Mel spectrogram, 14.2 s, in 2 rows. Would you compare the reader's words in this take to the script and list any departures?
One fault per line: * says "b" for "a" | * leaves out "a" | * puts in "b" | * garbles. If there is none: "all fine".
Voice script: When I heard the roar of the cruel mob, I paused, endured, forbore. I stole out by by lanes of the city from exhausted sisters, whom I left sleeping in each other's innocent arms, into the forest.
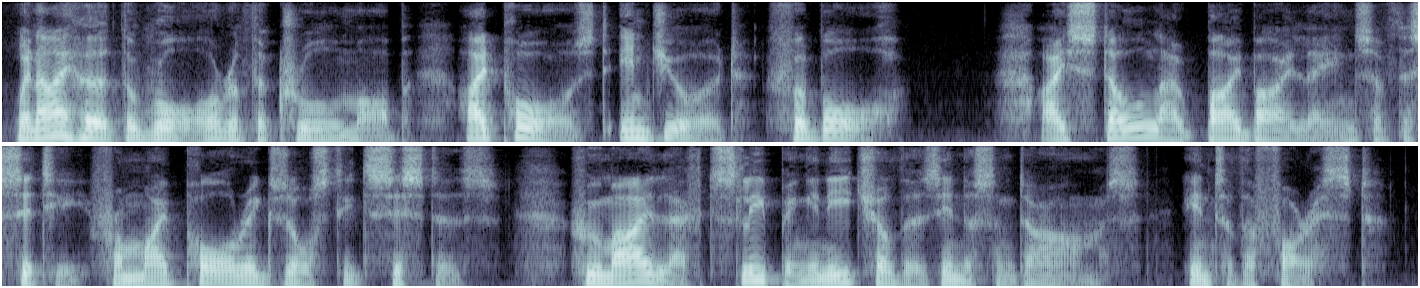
* puts in "my poor"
